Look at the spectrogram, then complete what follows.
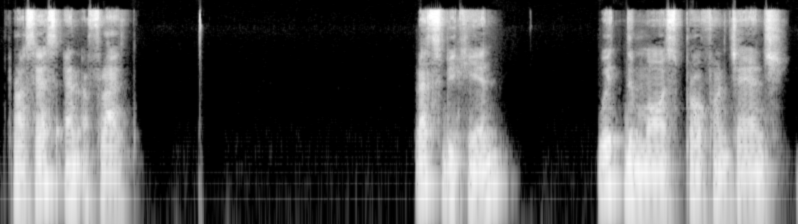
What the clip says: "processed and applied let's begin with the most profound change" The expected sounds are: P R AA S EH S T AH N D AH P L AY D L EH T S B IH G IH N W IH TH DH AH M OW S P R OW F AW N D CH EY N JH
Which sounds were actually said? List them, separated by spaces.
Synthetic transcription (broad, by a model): P R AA S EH S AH N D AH F L AY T L EH T S B IH G IH N W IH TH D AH M OW S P R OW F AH N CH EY N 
